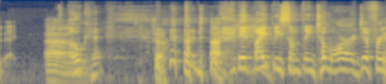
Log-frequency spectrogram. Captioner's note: laughs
